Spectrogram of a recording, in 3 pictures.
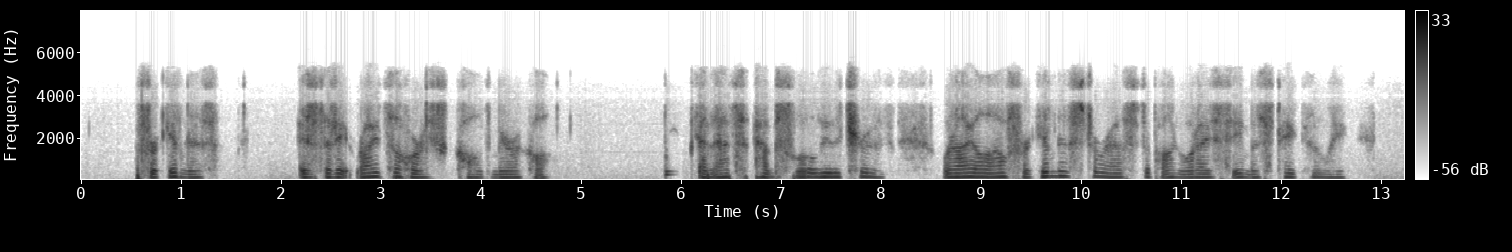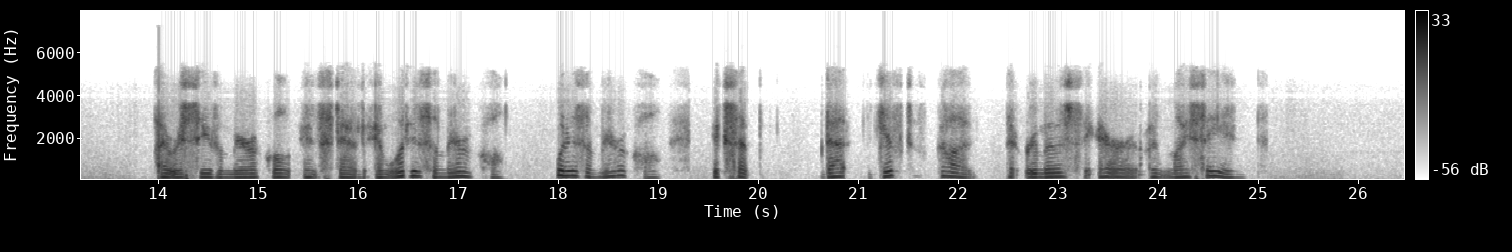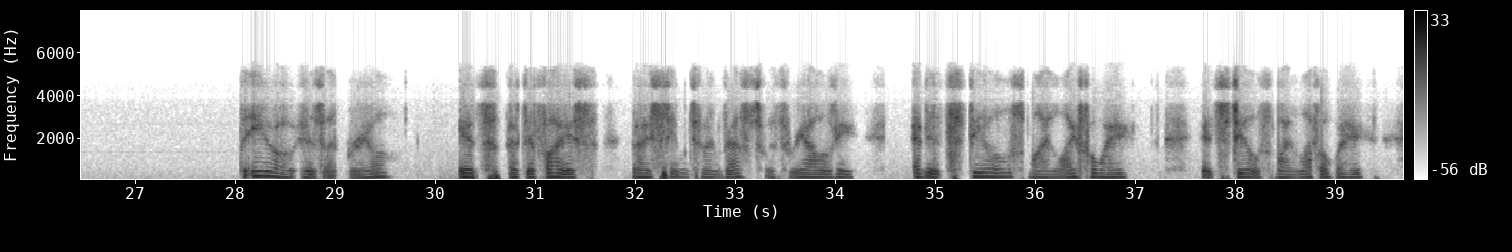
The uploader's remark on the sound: ACIM Daily Conference Call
